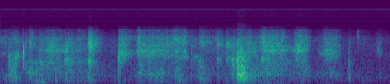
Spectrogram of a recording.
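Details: Mini Chihuahuas named Baby and Mia: soft whimpers and brief, thin yips mixed with busy rustling and shuffling noises, with one louder short squeal near the middle.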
